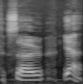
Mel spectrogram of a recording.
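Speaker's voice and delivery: ordinary talk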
